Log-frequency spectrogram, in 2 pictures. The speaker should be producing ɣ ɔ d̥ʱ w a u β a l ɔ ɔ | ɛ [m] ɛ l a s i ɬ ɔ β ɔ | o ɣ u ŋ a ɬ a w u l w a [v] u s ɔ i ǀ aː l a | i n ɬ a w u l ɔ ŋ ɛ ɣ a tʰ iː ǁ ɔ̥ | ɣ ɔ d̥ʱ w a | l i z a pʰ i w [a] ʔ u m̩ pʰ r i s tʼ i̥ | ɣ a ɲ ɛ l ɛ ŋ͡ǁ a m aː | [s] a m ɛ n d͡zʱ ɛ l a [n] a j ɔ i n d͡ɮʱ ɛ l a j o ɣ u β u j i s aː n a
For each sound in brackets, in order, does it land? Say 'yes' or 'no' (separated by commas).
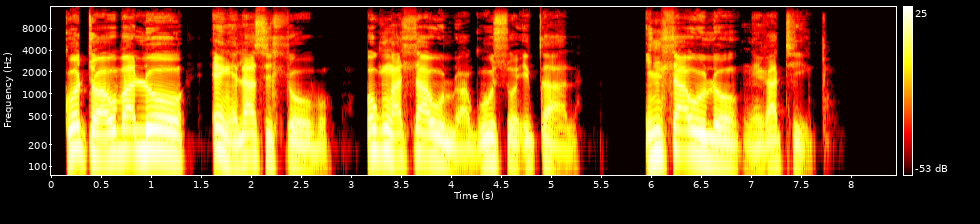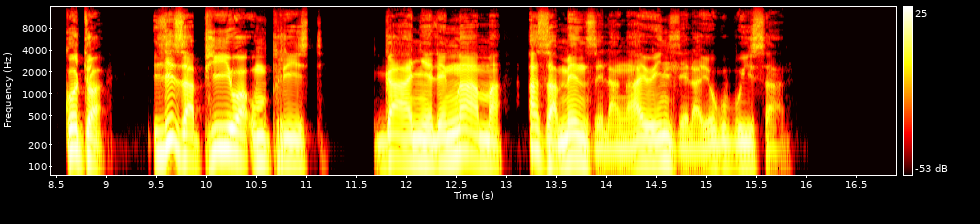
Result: no, no, yes, no, no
